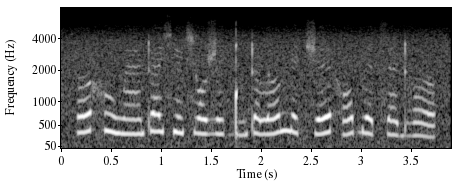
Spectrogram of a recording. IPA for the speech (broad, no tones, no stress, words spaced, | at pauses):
ʌhɔ̃ wæ̃ʈæ ɕɛ̃ɕɔ ʐɪɡ͡ǃɛ̃ʈʌ lʌŋɛ t͡ʃɛ hɔbɛt͡sæ ɖʱʌ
